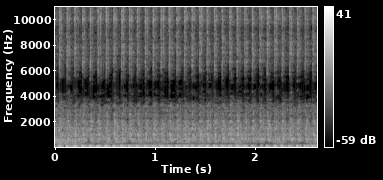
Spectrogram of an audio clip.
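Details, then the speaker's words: Karisma motorcycle that is also leaking oil from the block gasket, at idle: rough running with a quick, even metallic chek-chek chatter on every beat; found to be a stretched cam chain with the tensioner at its limit. "saya ada motor Karisma nampak di suara mestinya sangat kasar sekali di sini ada suara cek cek cek cek cek cek cek cek cek cek cek"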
